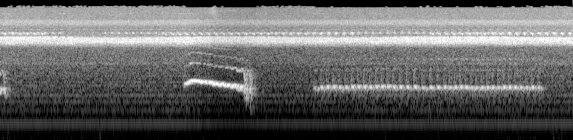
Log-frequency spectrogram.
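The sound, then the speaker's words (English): An Eastern Screech Owl gives a short descending whinny, then a long, even, monotone trill lasting a few seconds, heard clearly over a steady high insect-like hum. “That was the Eastern Screech Owl”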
